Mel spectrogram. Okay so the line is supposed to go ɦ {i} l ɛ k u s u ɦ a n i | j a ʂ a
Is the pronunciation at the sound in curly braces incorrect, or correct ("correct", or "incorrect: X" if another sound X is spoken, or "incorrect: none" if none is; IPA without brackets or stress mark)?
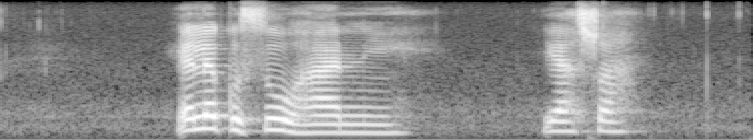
incorrect: ɛ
